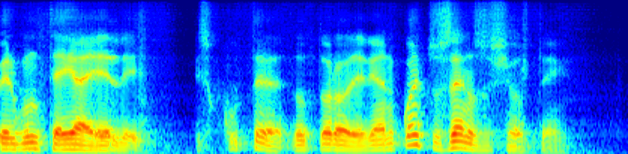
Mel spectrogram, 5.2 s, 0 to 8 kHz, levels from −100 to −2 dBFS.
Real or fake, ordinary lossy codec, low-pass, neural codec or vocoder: fake; none; none; codec, 16 kHz, about 1 kbps, DyCAST, with the encoder's durations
